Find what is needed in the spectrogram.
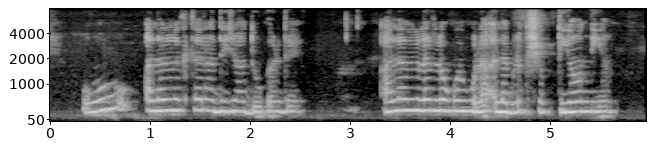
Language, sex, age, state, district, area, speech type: Dogri, female, 18-30, Jammu and Kashmir, Jammu, urban, spontaneous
